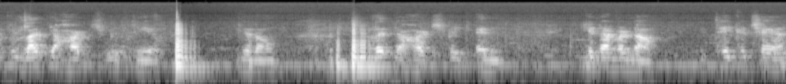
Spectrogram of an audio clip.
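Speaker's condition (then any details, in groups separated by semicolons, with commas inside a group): Cerebral palsy, mild; mainly affects speech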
